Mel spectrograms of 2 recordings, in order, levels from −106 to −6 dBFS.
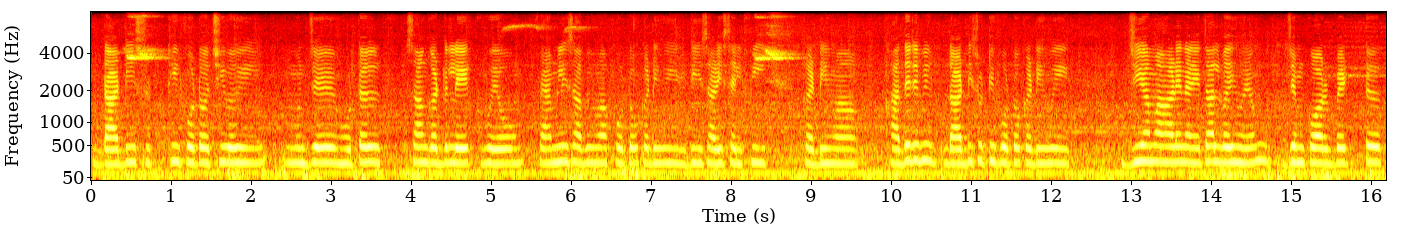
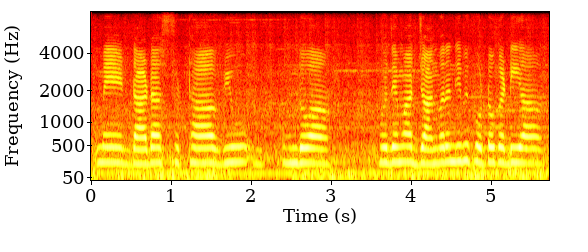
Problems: constant background noise, echo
